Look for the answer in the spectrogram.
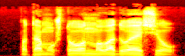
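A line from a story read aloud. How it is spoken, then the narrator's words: Grumbling. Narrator (Russian): проворчал Флинт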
